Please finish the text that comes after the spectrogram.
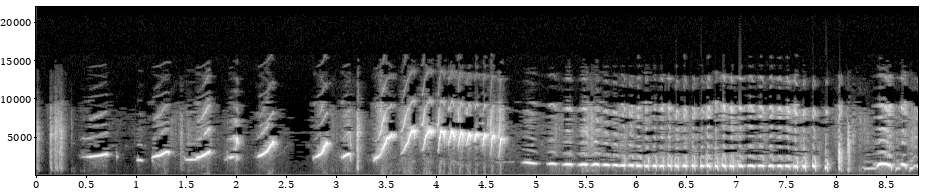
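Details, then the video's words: A White-rumped shama sings a run of clear, rising whistled notes that break into a fast, lower, buzzy rattling trill and end with a final whistle. "เสียงนกบินหลาดง (นกกางเขนดง) White-Rumped Shama Sound"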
